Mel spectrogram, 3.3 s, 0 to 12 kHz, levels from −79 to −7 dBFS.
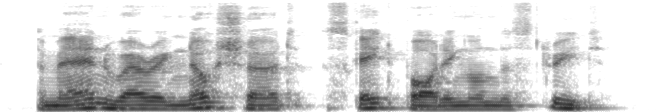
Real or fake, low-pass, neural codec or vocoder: real; 10.8 kHz; none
